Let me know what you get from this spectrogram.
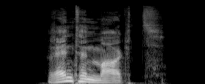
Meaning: genitive singular of Rentenmarkt
- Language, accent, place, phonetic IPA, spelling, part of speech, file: German, Germany, Berlin, [ˈʁɛntn̩ˌmaʁkt͡s], Rentenmarkts, noun, De-Rentenmarkts.ogg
